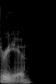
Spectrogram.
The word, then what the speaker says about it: Ryu: I thought it's Ru. Really? I thought the proper pronunciation was Ru. – No, it's Ryu. Well, really? – I think it's Ryu.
